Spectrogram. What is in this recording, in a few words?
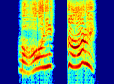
defeat, ja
